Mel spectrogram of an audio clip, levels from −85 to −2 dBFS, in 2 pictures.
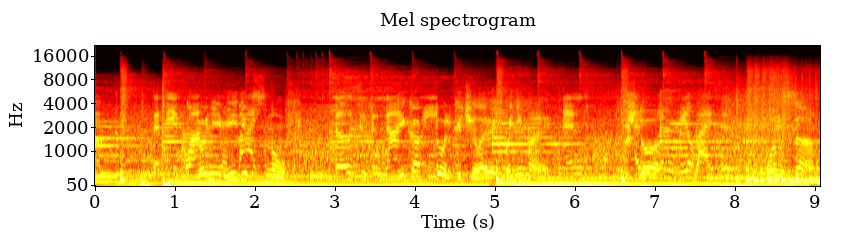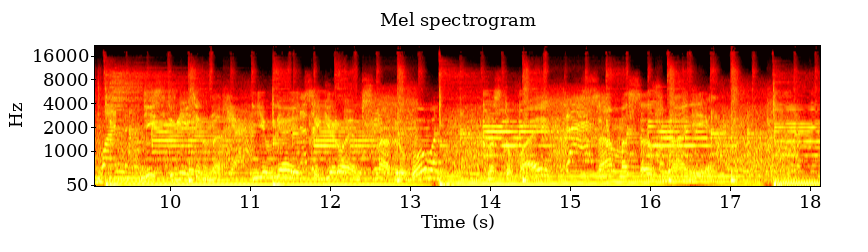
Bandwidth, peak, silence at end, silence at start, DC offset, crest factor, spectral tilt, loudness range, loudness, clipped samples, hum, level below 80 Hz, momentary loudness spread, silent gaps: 17.5 kHz; 0 dBFS; 0 s; 0 s; under 0.1%; 14 dB; -5.5 dB/octave; 2 LU; -15 LUFS; under 0.1%; none; -22 dBFS; 4 LU; none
